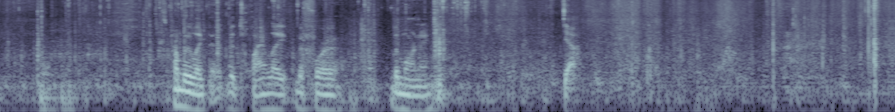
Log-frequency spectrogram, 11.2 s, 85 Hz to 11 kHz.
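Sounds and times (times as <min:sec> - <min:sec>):
rain pattering: 0:00.0 - 0:05.5
speech: 0:02.2 - 0:05.7.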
